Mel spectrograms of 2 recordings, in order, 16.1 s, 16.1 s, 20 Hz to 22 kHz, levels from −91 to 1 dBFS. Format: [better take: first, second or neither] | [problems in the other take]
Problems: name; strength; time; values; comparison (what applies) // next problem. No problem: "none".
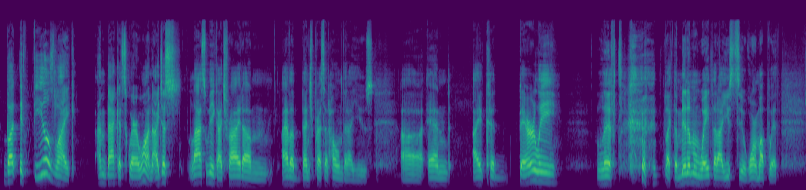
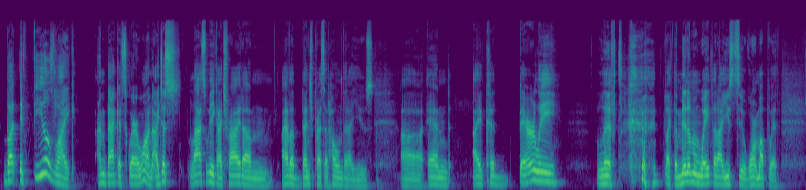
second | thin; very; fading below 400 Hz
